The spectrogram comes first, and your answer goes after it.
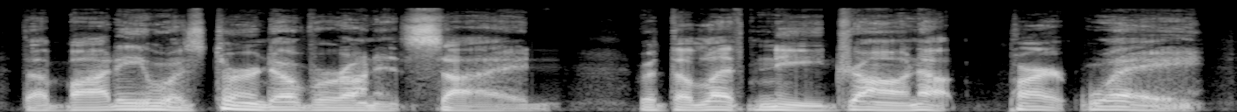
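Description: In a put-on character voice with a slightly husky edge, the speaker goes at a slow pace with ordinary pitch variation on a very clean recording with a silent background. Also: man, low pitch for a man.

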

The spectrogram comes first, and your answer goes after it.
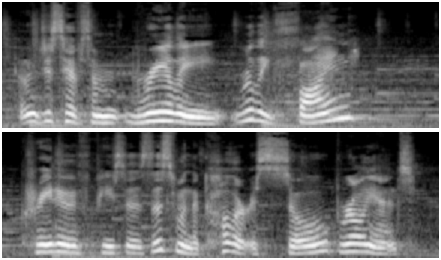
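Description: A woman at a very slow pace, with ordinary pitch variation and faint music in the background. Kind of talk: casual live-stream tour commentary. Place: hall. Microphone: phone near.

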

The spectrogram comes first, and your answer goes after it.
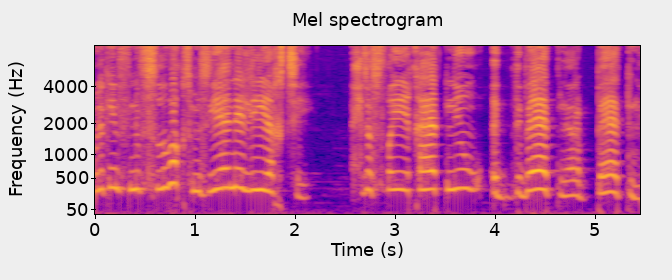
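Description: Against a quiet background, a woman with a high pitch and a dark, mellow tone speaks at a fairly slow pace with lively intonation. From Morocco, Casablanca. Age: 20s. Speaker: former street youth; interviewee. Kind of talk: testimony. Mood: earnest, confessional. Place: home room. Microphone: handheld.

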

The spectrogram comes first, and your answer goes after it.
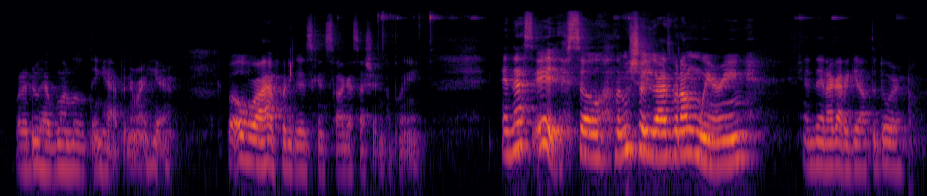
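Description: Audible room echo surrounds a woman's voice. She talks very fast in a fairly low pitch. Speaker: fashion vlogger. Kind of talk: casual vlog chat. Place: home room. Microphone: phone near.

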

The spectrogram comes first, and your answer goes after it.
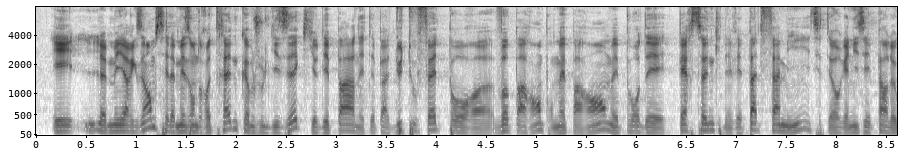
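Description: A man's fast, medium-pitched voice with a slight Belgian accent, a fairly bright tone, ordinary pitch variation and few pauses

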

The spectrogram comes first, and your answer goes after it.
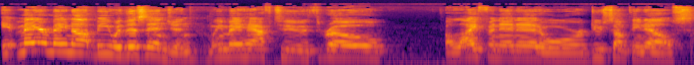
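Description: Very wide pitch swings in a bright, sharp tone. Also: man. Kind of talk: casual workshop vlog chat. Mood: amused, exasperated. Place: garage. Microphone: camera far.

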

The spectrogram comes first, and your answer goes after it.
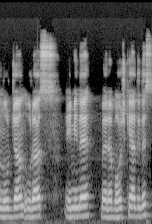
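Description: A man talks against a quiet background. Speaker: math teacher. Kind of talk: live online lesson. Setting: live stream.

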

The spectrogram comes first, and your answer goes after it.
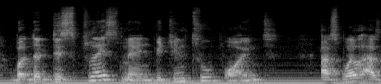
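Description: Music can be heard behind the voice. The man talks at a fairly slow pace. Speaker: physics teacher. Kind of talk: lecture. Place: studio.

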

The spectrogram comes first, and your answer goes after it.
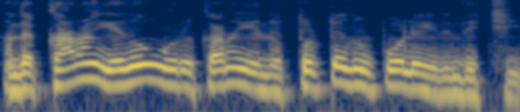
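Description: A man with a dark, mellow tone and lively intonation is heard in a dry sound with no echo against a quiet background. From Malaysia. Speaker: evangelist. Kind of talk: testimony. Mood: earnest, emotional storytelling. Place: studio. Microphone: lapel.

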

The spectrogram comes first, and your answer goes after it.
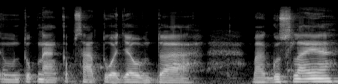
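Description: Very slow speech from a man is heard over noticeable background noise. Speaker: gaming YouTuber. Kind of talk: gameplay commentary. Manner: casual, chatty.

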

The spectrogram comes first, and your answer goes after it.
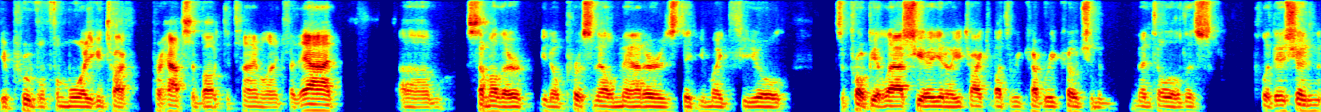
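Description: Against a quiet background, a man with a very deep, low pitch speaks at a fairly quick pace using fairly even intonation. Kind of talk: meeting discussion, opening questions. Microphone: video call.

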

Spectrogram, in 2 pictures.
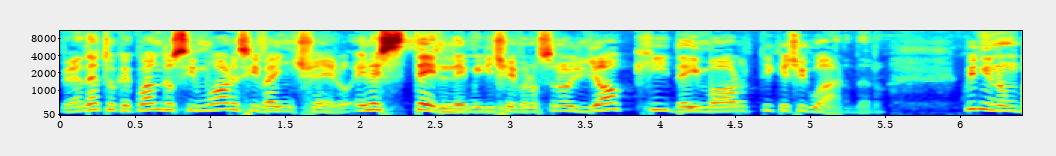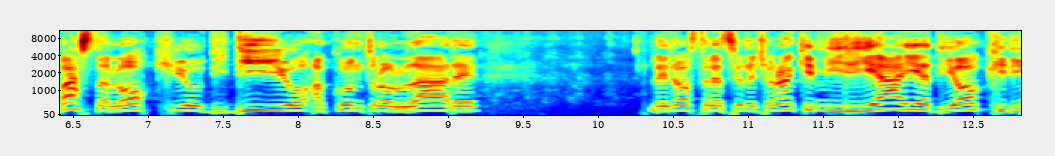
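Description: Against a quiet background, a man talks in a high pitch with ordinary pitch variation. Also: dry sound with no echo. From northern Italy, Salò on Lake Garda (Lombardy); Lombardy, Italy. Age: 50s. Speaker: stand-up comedian. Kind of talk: stand-up. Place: stage. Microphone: headset.

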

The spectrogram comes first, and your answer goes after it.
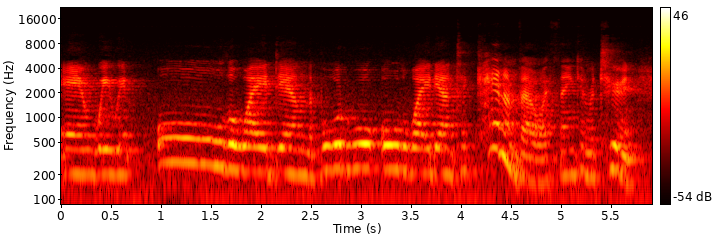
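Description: A woman speaks amid light background noise, her voice carrying an audible room echo. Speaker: traveller reviewing her holiday. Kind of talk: casual vlog chat. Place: home room. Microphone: camera far.

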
